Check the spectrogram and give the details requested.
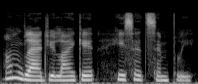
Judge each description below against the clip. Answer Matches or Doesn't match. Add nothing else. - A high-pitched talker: Matches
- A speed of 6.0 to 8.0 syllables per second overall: Doesn't match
